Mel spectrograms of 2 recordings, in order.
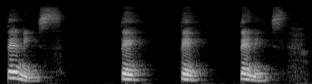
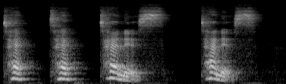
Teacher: When I say t, the tip of my tongue is not touching the teeth. No contact with the teeth, right?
